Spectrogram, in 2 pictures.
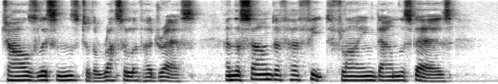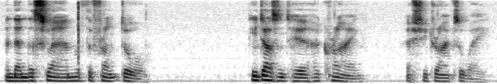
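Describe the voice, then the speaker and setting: A man's voice: medium pitch, unhurried, dark tone. A middle-aged man with an English accent reading his own novel aloud as audiobook narration.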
